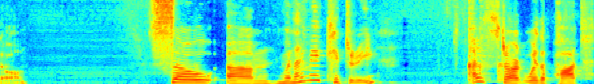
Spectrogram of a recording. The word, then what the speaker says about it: Kitchari: It's called Khitchari, and Khitchari is spelled Kitchari.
